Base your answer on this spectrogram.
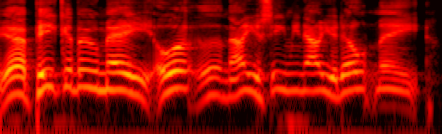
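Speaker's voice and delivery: very high-pitched peekaboo-playing voice. Acting out Aspinall playing peekaboo with a baby: Aspinall impression. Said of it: "Impression of Aspinall".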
